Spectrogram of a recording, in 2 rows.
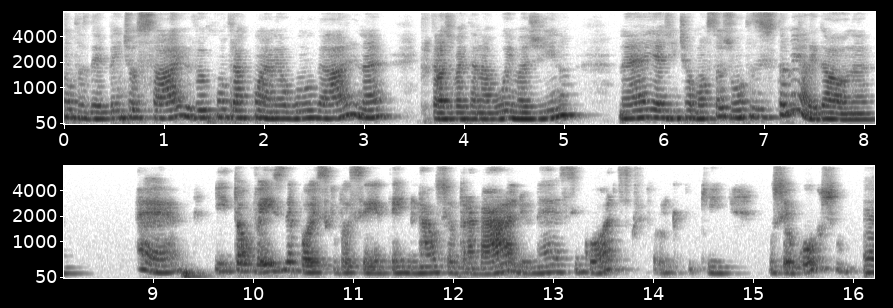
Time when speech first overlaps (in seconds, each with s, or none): none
